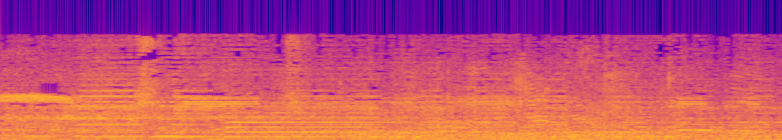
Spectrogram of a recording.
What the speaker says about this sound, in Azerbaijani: Maşınların siqnallarının səsi ətrafı başına götürüb.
